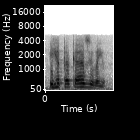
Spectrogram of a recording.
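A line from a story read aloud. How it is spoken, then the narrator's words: Sighing and sobbing. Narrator (Russian): вздохнул Карик и снова всхлипнул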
